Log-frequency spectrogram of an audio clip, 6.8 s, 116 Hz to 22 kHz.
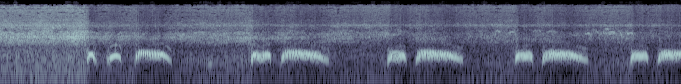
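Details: Zebra dove call used as a lure: soft, hollow cooing phrases, a short double note followed by a longer drawn note, repeated about every 1.3 seconds over a steady background hiss.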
